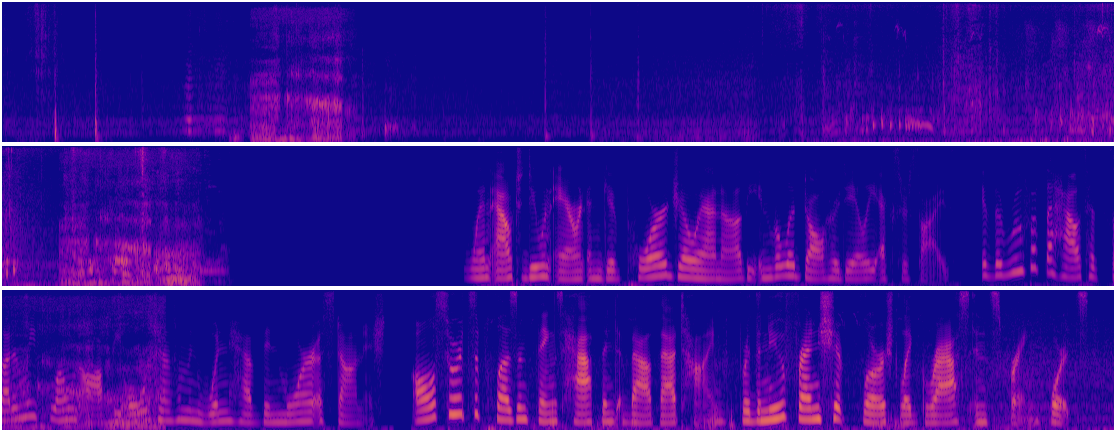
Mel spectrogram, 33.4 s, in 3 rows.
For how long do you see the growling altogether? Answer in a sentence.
You can hear the growling for 4 seconds altogether.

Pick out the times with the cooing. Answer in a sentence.
You can hear the cooing from 7.8 to 13.4 s.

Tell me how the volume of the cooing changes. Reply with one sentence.
The volume of the cooing goes up.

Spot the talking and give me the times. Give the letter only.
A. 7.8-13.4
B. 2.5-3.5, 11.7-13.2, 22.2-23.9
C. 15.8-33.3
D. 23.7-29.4
C.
